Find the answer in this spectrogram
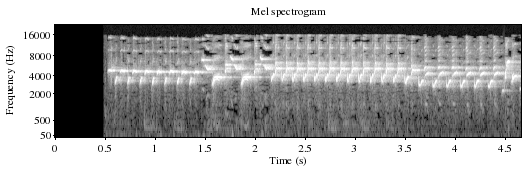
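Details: European goldfinch singing canto limpio, the clean contest style, for teaching young goldfinches: a rapid, bright twittering sequence that shifts into a dense, rolling trill lasting about four seconds.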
